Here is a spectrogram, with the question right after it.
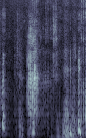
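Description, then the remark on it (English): A dog fighting over a ball growls and grumbles in a few short, uneven bursts, the rough throaty sounds rising and falling over under two seconds with no one talking. “if you can hear you growling, I stopped fighting for a ball”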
